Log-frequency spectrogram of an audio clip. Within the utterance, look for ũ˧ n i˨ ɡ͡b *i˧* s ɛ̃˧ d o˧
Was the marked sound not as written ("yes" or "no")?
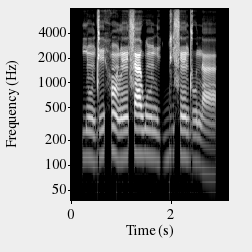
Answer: no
